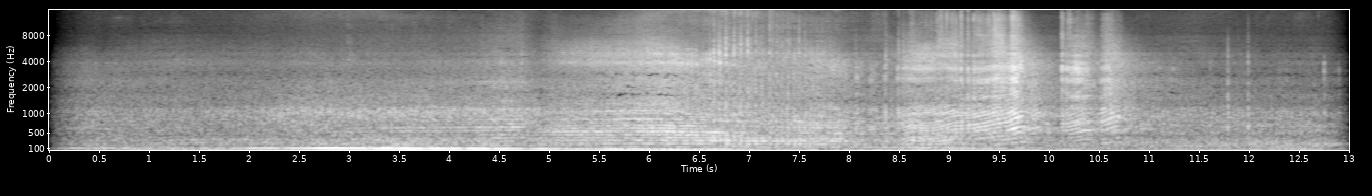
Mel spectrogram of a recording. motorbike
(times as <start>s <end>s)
3.0s 13.0s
